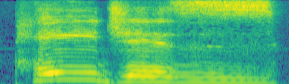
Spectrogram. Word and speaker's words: pages: One page becomes two pages with that voiced Z. Two pages. It's not two pages, unvoiced, no. It's two pages with a voiced Z.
